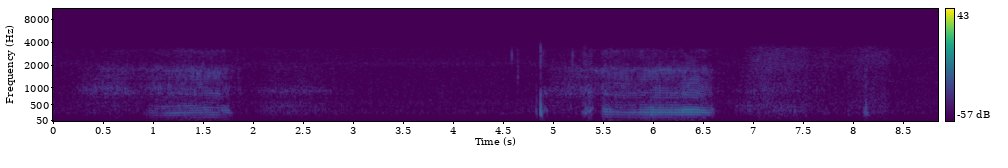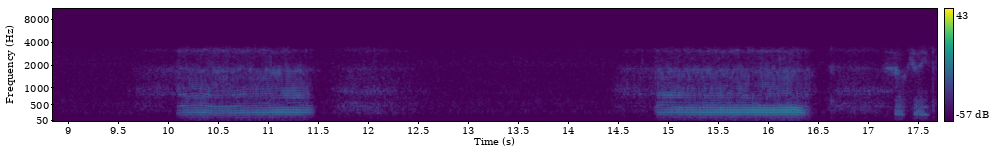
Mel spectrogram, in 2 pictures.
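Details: Very loud, buzzing snores from a sleeping father, coming every four to five seconds (about 13 a minute) with quieter breaths between them: snoring.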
